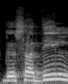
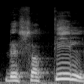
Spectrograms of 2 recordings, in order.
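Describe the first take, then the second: First: দেশা দিল with a voiced d starting দিল; D sound. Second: দেশা তিল with a t starting তিল; T-sound liaison. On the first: Teacher rejects this liaison, দিল said with a d. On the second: Teacher corrects the French liaison, তিল said with a t. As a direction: make the linking consonant in তিল a clear t. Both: Shown as a demonstration. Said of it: "ত বলতে হবে".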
